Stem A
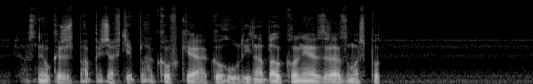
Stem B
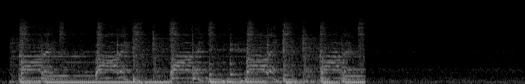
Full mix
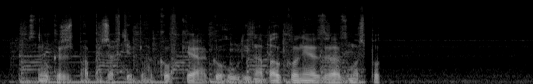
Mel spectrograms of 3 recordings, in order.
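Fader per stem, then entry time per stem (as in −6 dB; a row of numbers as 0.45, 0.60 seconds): −7.0, −4.5 decibels; 0.00, 0.00 seconds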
